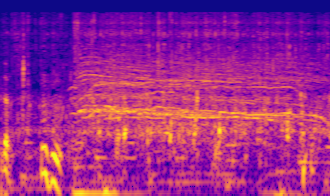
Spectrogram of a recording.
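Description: Water rushing and splashing in a plastic basin as a muddy toy figure is washed: a steady hiss lasting about three seconds, starting about a second in, with a faint ringing tone through it.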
